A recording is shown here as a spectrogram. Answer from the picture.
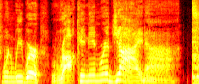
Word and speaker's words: Regina: That is how you pronounce it. Regina, Saskatchewan.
